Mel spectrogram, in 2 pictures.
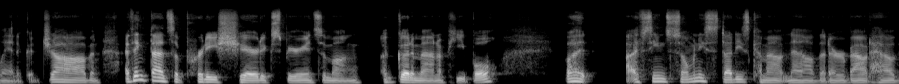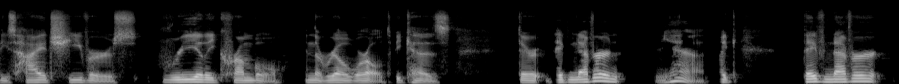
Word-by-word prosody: land 85 -3 -9
a - - -14
good - - -15
job," 105 -4 +1
and 85 - -8 0.3
I - - +4
think 200 +1 +4
that's 160 -6 +6
a - - +1
pretty 115 -2 +2
shared 95 -3 +5
experience 95 0 0
among 90 -2 -5 0.2
a 100 - -5
good 100 0 +7
amount 90 -3 0
of 90 - -9
people. - - 0 0.6
But - - +2 0.3
I've 110 +1 0
seen 135 0 +1
so 125 -3 0
many 150 +4 0
studies 115 -3 0
come 100 - -7
out 90 -2 -3
now 90 -1 -4
that 80 +1 -6
are 90 -1 -3
about 90 +1 -2
how 95 -2 -3
these 90 0 -5
high 100 0 -1
achievers 95 -6 -1 0.3
really 110 0 +3
crumble 95 -1 -3 0.2
in 100 - -6
the 95 - -1
real 95 +1 +1
world 90 +1 -1
because 80 -6 -4 0.7
they're 95 -1 0
they've 110 0 0
never 120 +4 +3 0.3
Yeah, 150 +2 -4 0.2
like, - - -5 0.6
they've 125 0 +4
never 125 +3 +3
100 Hz, 160 wpm, -23 LUFS, 90-115 Hz, 0.7 s, good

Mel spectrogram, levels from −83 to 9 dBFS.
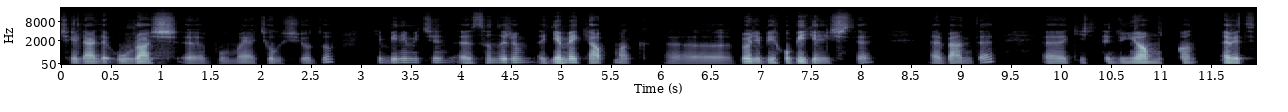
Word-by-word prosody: şeylerle 105 +1 0
uğraş, 110 +1 +4
eee, 95 0 -7
bulmaya 95 -1 -9
çalışıyordu, 95 - -11 0.4
ki 135 -2 -13
benim 140 +2 -3
için, 145 +1 -10
eee, 115 0 -2
sanırım, 135 +5 -3
eee, 110 - -8
yemek 125 +2 +6
yapmak, 90 -1 -2
eee, - - -16 0.7
böyle 105 0 +5
bir 115 -1 0
hobi 115 0 +3
gelişti, 95 -4 -3 0.6
eee, 95 -1 -5
bende. 95 0 -2 0.5
Eee, 105 -1 -3
ki 105 +2 -22
işte 110 -1 -11
dünya 110 0 +6
mutfağın 115 0 -7 0.2
evet, 115 -2 +4
110 Hz, 130 wpm, -25 LUFS, 95-120 Hz, 0.7 s, yemek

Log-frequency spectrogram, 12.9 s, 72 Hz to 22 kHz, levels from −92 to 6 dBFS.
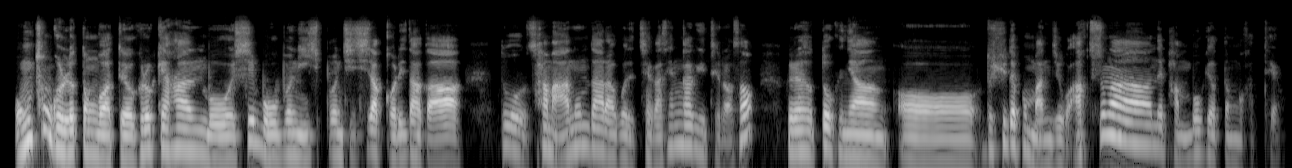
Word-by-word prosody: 엄청 195 - +3
걸렸던 130 -2 +4
것 115 - +5
같아요. 110 0 +3
그렇게 140 +2 +1
한 140 0 +2
뭐 110 -1 +1
15 120 - -1
분 120 0 -3
20 110 0 -7
분 120 -1 -5
뒤적거리다가 110 -3 +2 0.4
'또 150 -3 -6
잠 150 - -4
안 125 +4 -1
온다.'라고 135 -8 -3
제가 105 -3 -10
생각이 150 -3 -7
들어서 - - -2 0.3
그래서 130 -1 0
또 150 -2 +2
그냥 115 -4 +1
어 100 -1 0 0.4
또 140 - -13
휴대폰 160 0 -4
만지고 95 +1 -5
악순환의 170 - +2
반복이었던 195 +2 -11
것 185 - -21
같아요. 485 +1 -25
130 Hz, 295 characters per minute, -22 LUFS, 110-150 Hz, 0.4 s, 것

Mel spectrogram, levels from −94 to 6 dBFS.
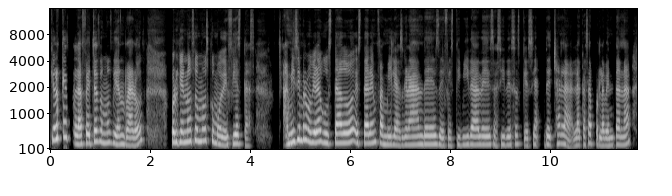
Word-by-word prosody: creo 340 +3 +5
que 395 - 0
hasta 370 -12 -2
la 215 0 +5
fecha 240 +5 +3
somos 260 -2 -2
bien 220 -2 0
raros, 195 +9 +1 0.5
porque 265 0 +4
no 275 +2 +2
somos 300 0 0
como 270 -8 -2
de 195 0 +1
fiestas. 225 -5 -2 0.6
A 225 - -2
mí 260 +3 +4
siempre 330 +2 +3
me 285 - +2
hubiera 260 +1 +5
gustado 250 +1 +3
estar 245 -3 +2
en 255 +3 -1
familias 210 -5 -2
grandes, 215 +2 0
de 200 -3 -3
festividades, 205 +2 -3
así 205 +1 -8
de 200 - -4
esas 220 +2 -9
que 185 -5 -9
se 195 +4 -8
a 205 - -15
de 210 +1 -3
echan 225 +3 -6
la 200 -8 -3
la 190 +2 -5
casa 230 +3 -5
por 205 -3 -8
la 185 - -2
ventana, 205 +5 -2
220 Hz, 205 wpm, -22 LUFS, 205-260 Hz, 0.6 s, creo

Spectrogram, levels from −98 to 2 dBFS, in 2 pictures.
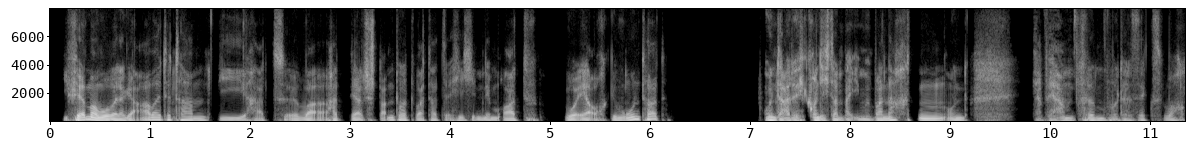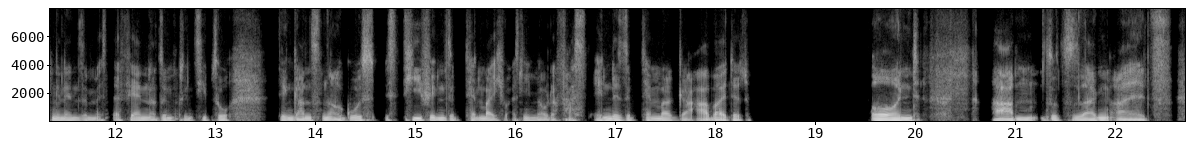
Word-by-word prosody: die - - -7
Firma, - - +8
wo 100 -1 +8
wir 90 - +6
da 85 - +4
gearbeitet 145 +9 0
haben, 120 -1 +1
die 85 -4 -2
hat, - - -7
äh, 100 -3 -2
war 90 0 0
hat 110 -1 -2
der 85 -5 0
Standort 130 -8 -2
war 90 - -2
tatsächlich 95 +2 -6
in 85 - -4
dem 85 0 -2
Ort, 100 +3 -3 0.3
wo 90 +1 +3
er 90 0 +1
auch - - -9
gewohnt 140 - +1
hat. 185 +1 +1 1.0
Und 105 -3 +4
dadurch 90 +3 +1
konnte 100 -1 +4
ich - - +1
dann 90 - +1
bei 90 - -5
ihm 90 +1 -4
übernachten 110 +3 +1
und 90 -2 -2 0.7
ja, - - -10
wir 80 - -4
haben 85 -2 -3
5 100 +1 -2
oder 90 0 -7
6 90 0 -9
Wochen 90 +6 -4
in 100 - +2
den 95 -2 0
Semesterferien, 100 +3 -3
also 85 +3 -2
im 85 - -1
Prinzip 85 -2 -7
so - - 0 0.5
den 90 -1 +1
ganzen 95 +2 0
August 95 +8 -1
bis - - -8
tief 115 -4 +1
in 100 - +4
den 90 - +3
September, 95 +1 -2
ich 85 - -7
weiß 95 - -12
nicht 100 -3 -2
mehr, 80 - -3
oder 75 0 -6
fast 90 +3 -6
Ende 105 +2 +3
September 100 0 -1
gearbeitet. 65 -6 -1 1.2
Und 95 -3 +7 0.7
haben 95 -1 +2
sozusagen 90 -2 +1
als, 80 -3 -2
95 Hz, 180 wpm, -25 LUFS, 90-100 Hz, 1.2 s, Firma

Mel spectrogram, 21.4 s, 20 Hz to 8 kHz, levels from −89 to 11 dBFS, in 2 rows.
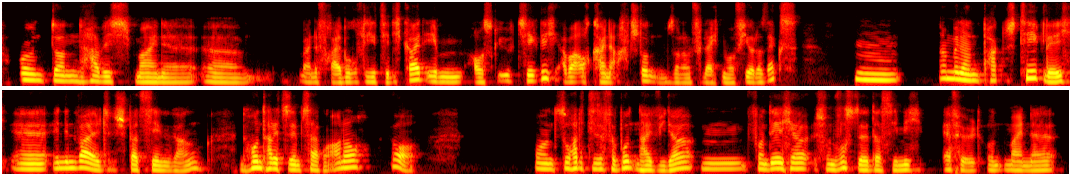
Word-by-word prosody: Und 165 -2 +1
dann 145 -4 0
habe 135 -2 +1
ich 130 - -2
meine, 120 -1 -1
ähm 115 -4 -6 0.3
meine 120 -1 -6
freiberufliche 125 +2 -3
Tätigkeit 145 +10 +2
eben 125 -4 0
ausgeübt 120 +6 -3
täglich, 185 +6 -1
aber 130 -1 +1
auch 130 - -4
keine 120 0 -1
8 - - -11
Stunden, 135 -8 -3
sondern 110 -1 -7
vielleicht 105 -3 -6
nur 110 -3 -5
4 125 - -1
oder 120 0 -2
6. - - -7 0.6
Hm, 170 -2 +3 0.4
und 210 0 +1
bin 195 - +5
dann 160 -2 +5
praktisch 155 -2 -4
täglich, 135 - +3
äh, 145 -1 +3
in 160 +3 -2
den 170 +1 +2
Wald 130 -8 +5
spazieren 125 -1 +4
gegangen. 115 +8 -5 0.4
'N - - -9
Hund 175 -1 +5
hatte 155 -1 +5
ich 150 - -1
zu 135 - +1
dem 125 -2 +2
Zeitpunkt 125 +1 -2
auch 150 - 0
noch, 190 +1 +2 0.2
ja. - - 0 1.2
Und 150 -2 0
so 160 +1 +1
hatte 165 0 +2
ich - - -18
diese 150 -3 -1
Verbundenheit 130 -4 +1
wieder, 140 +10 +1
hm, 150 0 -3
von 145 -2 -2
der 160 +2 +6
ich 155 - +1
ja 155 -1 +2
schon 135 -1 -2
wusste, 160 -7 +1
dass 120 -2 -2
sie 120 - -3
mich 125 0 -2 0.2
erfüllt 120 -5 -5
und 120 0 -6
meine 120 0 -2
135 Hz, 185 wpm, -22 LUFS, 120-155 Hz, 1.2 s, der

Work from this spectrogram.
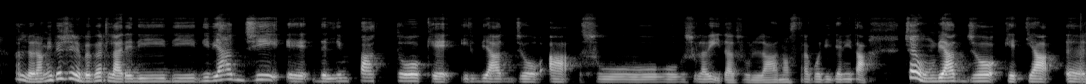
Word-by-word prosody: Allora, 130 - +3
mi 200 - 0
piacerebbe 260 - +3
parlare 150 -5 +2
di 140 +1 -4
di 145 0 -6
di 160 +5 -5
viaggi 210 +2 0
e 140 -2 -1
dell'impatto 155 - +1
che 465 0 -2
il 135 - -11
viaggio 130 -2 0
ha - - 0
su 115 -1 -6
sulla 120 +1 -7
vita, 110 -4 -2
sulla 105 0 -4
nostra 110 +2 -7
quotidianità. 120 0 -2 0.4
C'è 315 - +5
un 220 - +5
viaggio 155 -1 +4
che 135 -1 -3
ti 140 - -5
ha, 130 -1 +4
uhm, 125 -2 0
140 Hz, 150 wpm, -22 LUFS, 120-165 Hz, 0.4 s, C'è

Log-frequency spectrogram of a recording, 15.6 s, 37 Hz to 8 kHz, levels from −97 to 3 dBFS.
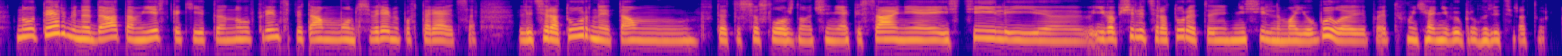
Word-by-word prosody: ну, 245 +3 +2
термины, 280 -11 +5
да, 205 +6 +5
там 190 -3 -1
есть 205 +3 +1
какие-то, 180 -1 -5
ну, 190 +2 -3
в 185 - -15
принципе, 225 -3 -2
там 185 0 +1
он 185 -1 0
всё 185 +1 -8
время 190 -2 +1
повторяется. 175 -2 -3 0.4
Литературный 190 +3 +2
там 170 -1 -2
вот - - -10
это 170 0 -2
всё 185 +2 -4
сложно 170 -2 -1
очень: 165 +2 -7
и - - -3
описание, 180 +1 +3
и - - -1
стиль, 210 -3 -1
и, 170 -1 -1
э, 160 -1 -6
и 185 - -2
вообще 190 +6 +2
литература- 205 0 0
это 175 -1 -2
не 175 +2 -1
сильно 180 -4 -3
моё 165 -1 0
было, 175 -5 +3
и 160 0 -3
поэтому 180 +3 -6
я 185 -1 +2
не 175 -1 0
выбрала 175 -1 -3
литературу. 175 +2 -8
180 Hz, 155 wpm, -24 LUFS, 170-195 Hz, 0.4 s, термины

